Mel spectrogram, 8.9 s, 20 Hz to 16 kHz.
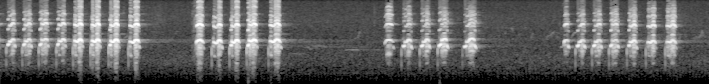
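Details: Osprey pair at the nest, June 2019: repeated bursts of shrill, evenly spaced chirps, roughly seven notes per burst, separated by short silences.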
